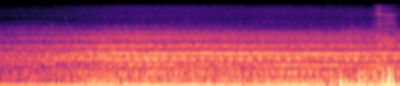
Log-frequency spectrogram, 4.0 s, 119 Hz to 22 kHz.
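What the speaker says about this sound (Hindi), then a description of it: "अभी दूसरे का हाई में चल रहा ट्रैक्टर" Diesel engine of a New Holland 3600-2 tractor running in second gear, a loud, steady low rumble with a constant mechanical drone and no voices.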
